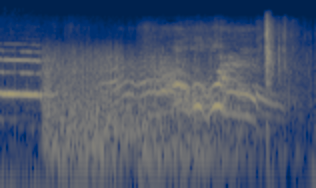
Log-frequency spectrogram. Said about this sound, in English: We now go over to Sebastopol wall to hear the arrival of the missile.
